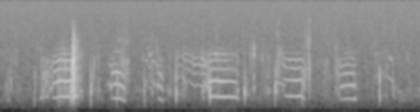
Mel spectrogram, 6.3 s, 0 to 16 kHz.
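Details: Newborn Gordon Setter puppy, number seven of nine born on October 23, 2014 to Clea, a four-year-old Gordon Setter, crying at birth: short, thin squeals in a quick, uneven run, several with a slight rise and fall.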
